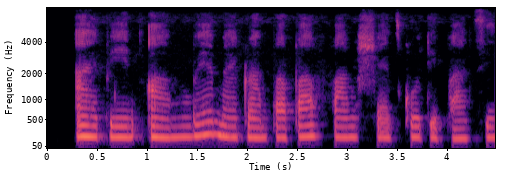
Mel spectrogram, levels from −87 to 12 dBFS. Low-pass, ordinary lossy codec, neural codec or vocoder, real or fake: none; none; none; real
